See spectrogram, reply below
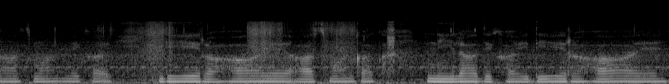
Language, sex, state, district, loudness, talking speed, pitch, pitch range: Hindi, male, Chhattisgarh, Balrampur, -33 LUFS, 115 wpm, 130 Hz, 125-130 Hz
